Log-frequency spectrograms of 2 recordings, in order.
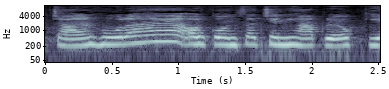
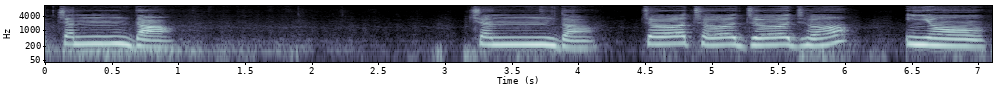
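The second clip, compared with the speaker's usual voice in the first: slow recitation; much slower than usual. Shown as a demonstration. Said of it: "चंदा देखते हैं एक बार".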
